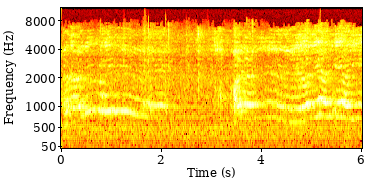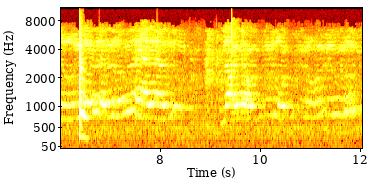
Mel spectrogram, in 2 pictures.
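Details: Siamese-mix cat making drawn-out, wavering meows that rise and fall like chatter, in several long phrases separated by short pauses, with one sharp click midway; an angry cat that suddenly started talking.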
